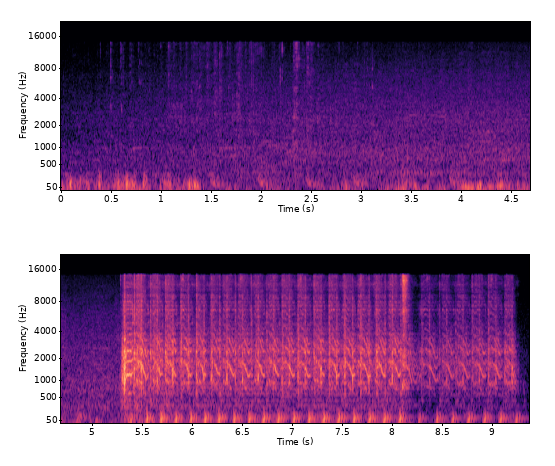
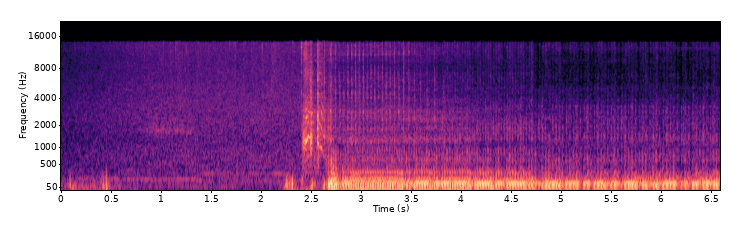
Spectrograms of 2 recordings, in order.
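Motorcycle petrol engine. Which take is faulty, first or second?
first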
